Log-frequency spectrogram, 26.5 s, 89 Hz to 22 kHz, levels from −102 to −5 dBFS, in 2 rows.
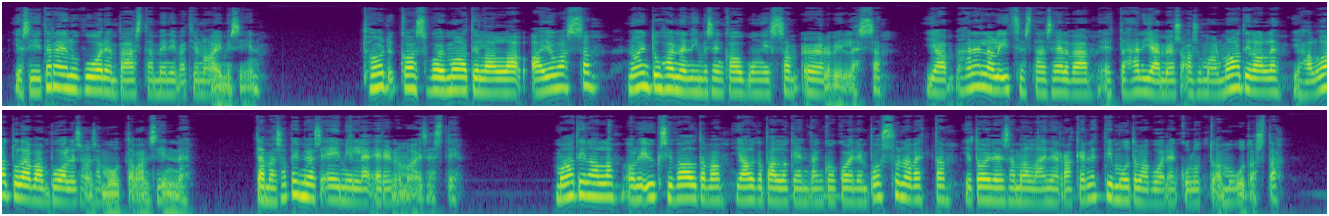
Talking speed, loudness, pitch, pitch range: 120 wpm, -19 LUFS, 185 Hz, 175-210 Hz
